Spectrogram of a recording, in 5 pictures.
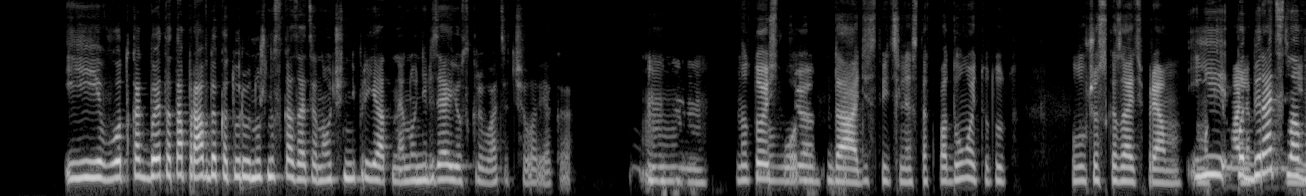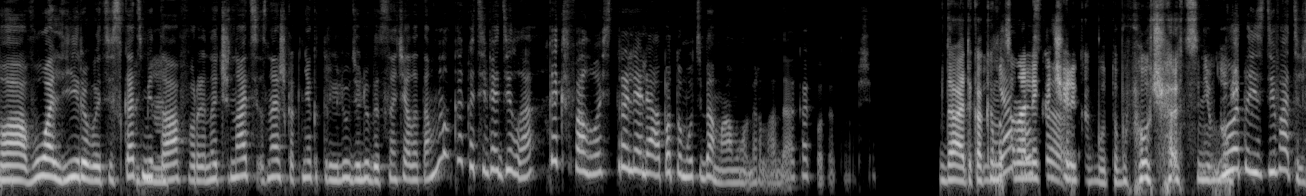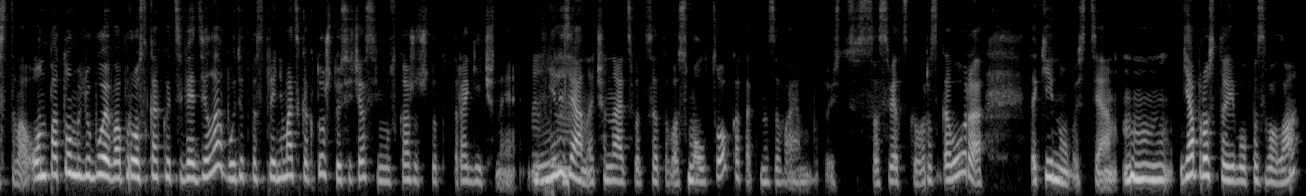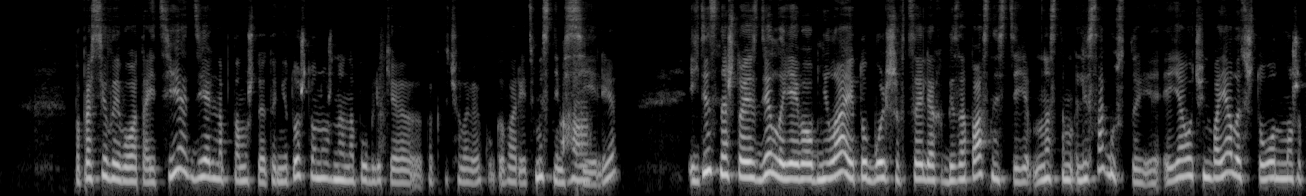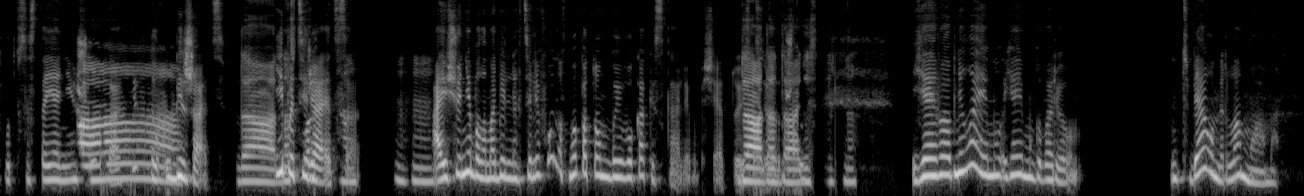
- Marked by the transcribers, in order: put-on voice: "Как у тебя дела? Как спалось? Тра-ля-ля"; singing: "Тра-ля-ля"; other background noise; laughing while speaking: "получаются"; put-on voice: "Как у тебя дела?"; in English: "смоллтока"; tapping; drawn out: "А"
- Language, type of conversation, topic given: Russian, podcast, Что делать, если твоя правда ранит другого человека?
